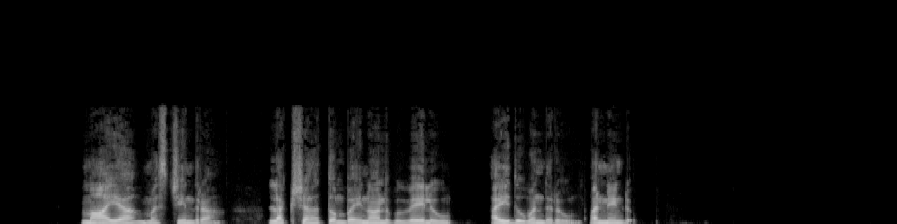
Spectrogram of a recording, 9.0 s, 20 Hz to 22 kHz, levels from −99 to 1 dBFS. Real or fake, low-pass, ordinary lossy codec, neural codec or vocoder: fake; none; none; codec, 24 kHz, 0.9 kbps, WavTokenizer, medium speech release version 1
